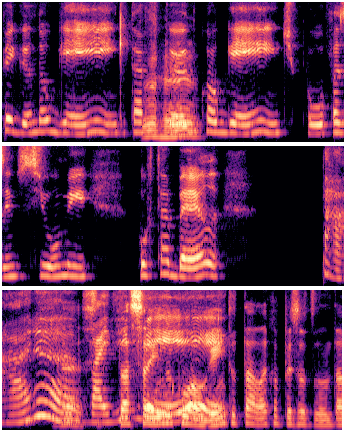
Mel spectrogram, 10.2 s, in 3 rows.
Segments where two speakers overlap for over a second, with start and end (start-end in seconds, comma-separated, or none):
7.4-9.2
